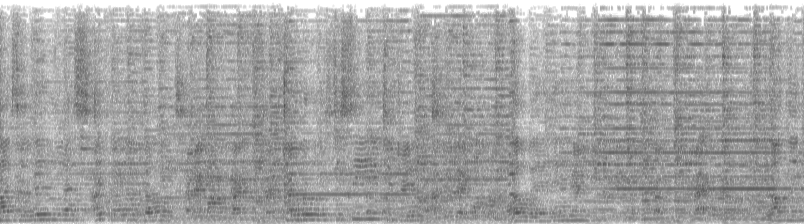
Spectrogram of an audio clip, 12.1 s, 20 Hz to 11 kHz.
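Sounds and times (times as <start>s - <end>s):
woman singing: 0.0s - 2.7s, 11.5s - 12.0s
acoustic bass guitar: 0.0s - 12.0s
twelve-string acoustic guitar: 0.0s - 12.0s.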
